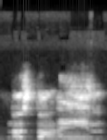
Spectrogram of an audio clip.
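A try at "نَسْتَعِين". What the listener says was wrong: Tutup hidungnya ketika menyebutkan ta'in. Nasta'in. Tutup hidungnya coba. Keluar gak suara bunyinya? Ini tutup lubang hidungnya. Nasta'in. Ah, ada yang tertahan ya di hidungnya. Berarti selama ini ainnya keluar dari hidung. Dan itu salah. Harus dari sini ya, tenggorokan.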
